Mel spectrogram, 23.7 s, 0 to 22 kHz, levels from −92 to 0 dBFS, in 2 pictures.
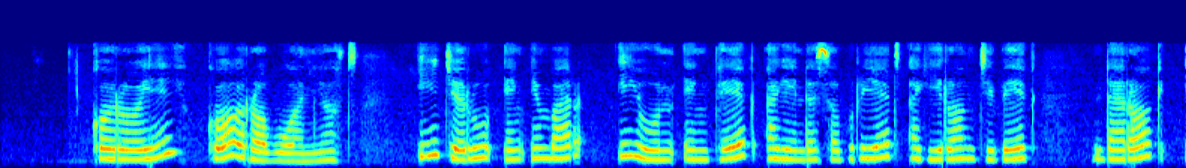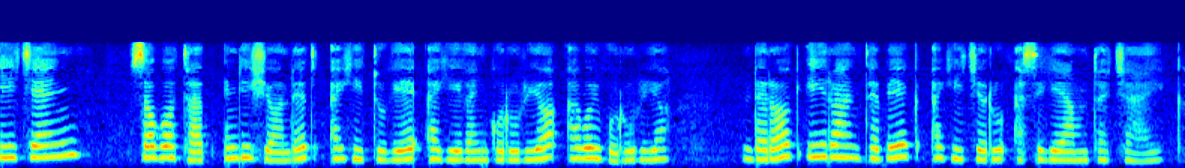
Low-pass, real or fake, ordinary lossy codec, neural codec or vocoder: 19.8 kHz; fake; AAC, 24 kbps; autoencoder, 48 kHz, 128 numbers a frame, DAC-VAE, trained on Japanese speech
